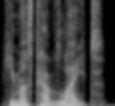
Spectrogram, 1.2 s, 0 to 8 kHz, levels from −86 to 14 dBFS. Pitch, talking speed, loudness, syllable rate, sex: 140 Hz, 205 wpm, -17 LUFS, 4.0 syllables/s, male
